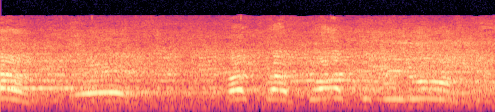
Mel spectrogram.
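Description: Indistinct voices carrying over the background chatter of a crowded hall.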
